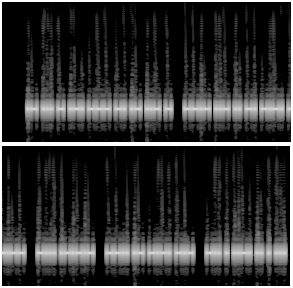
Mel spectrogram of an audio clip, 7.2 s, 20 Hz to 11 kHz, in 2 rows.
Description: Morse code, heard as a keyed tone, about 51 wpm, 700 Hz. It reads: ASTRONAUT QUINCY B. ZACK DEFIES
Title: Pangram Challenge v2 - 50wpm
